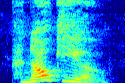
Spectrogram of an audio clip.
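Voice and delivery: loud calling of a name; called out. A narrator's reading. The cricket calling to Pinocchio in the sea, loud call. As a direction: call to him across the water. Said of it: "called the cricket".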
